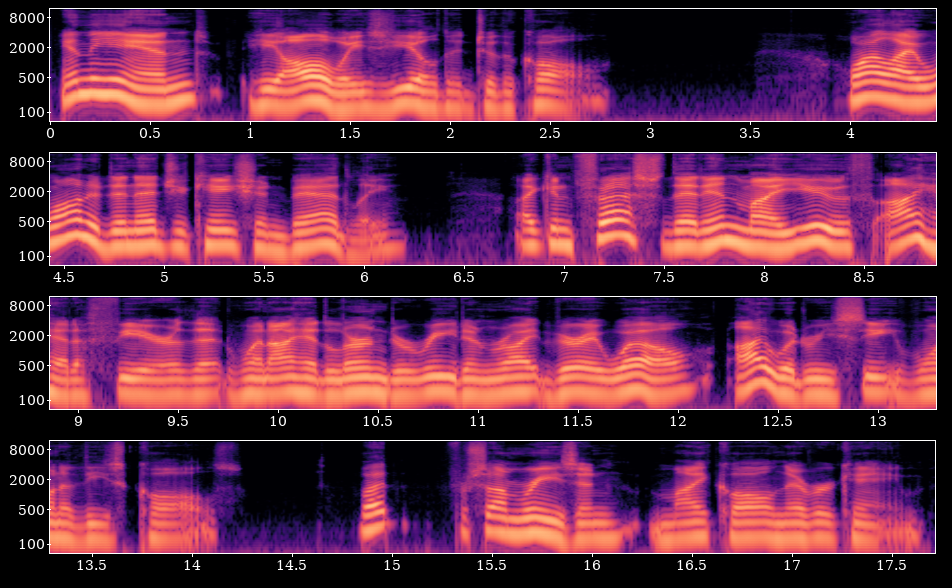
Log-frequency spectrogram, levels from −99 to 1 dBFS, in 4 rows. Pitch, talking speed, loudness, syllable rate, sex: 155 Hz, 175 wpm, -18 LUFS, 4.7 syllables/s, male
